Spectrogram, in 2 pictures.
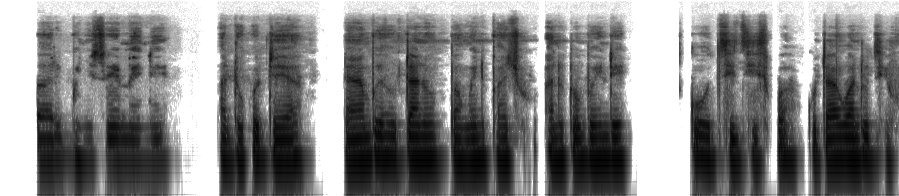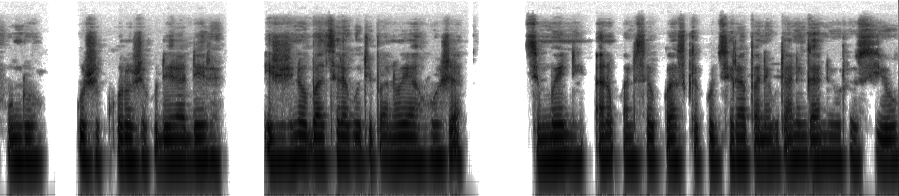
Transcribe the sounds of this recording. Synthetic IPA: aɾibʱwiɲisojeme̞ne̞ | madʱo̞kodʱeja | nanambujautano̞pamwe̞nipat͡ʃo̥ano̞to̞mboe̞nde | kod͡zid͡ziswakutiawandud͡ze̞fundo̞ | kuʐiko̞ɾo̞ʐe̞kuɗe̞ɾaɗe̞ɾa | iʐiʐino̞ɓat͡siɾakut̬ipano̞ujaɦoʃa̰ | d͡zimwe̞niano̞kwanisakukwas̬i̥kakud͡ziɾapane̞kutiane̞ŋɡeaneuruziwo

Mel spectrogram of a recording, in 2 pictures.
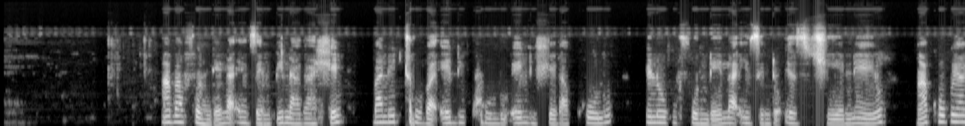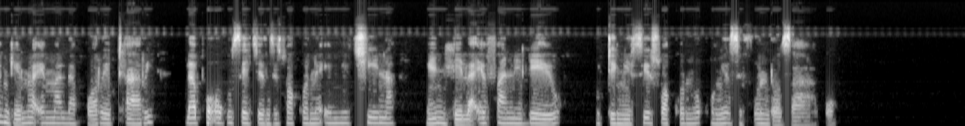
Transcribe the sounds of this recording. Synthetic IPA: aβafundʱɛla̰ʔɛzempʼilaɣaɬɛ | βaletʰuβaʔelikʰuluʔeliɬɛɣakʰulu | ɛloɣufundʱɛlaʔizintʼɔʔezit͡ʃʼijɛnɛːjɔ | ŋakʰɔɣujaŋɛnwaʔɛmalab̥ʱɔɾatʰari | lapʰɔʔoɣusɛt͡ʃʼend͡zʱiswakʰɔnaʔemit͡ʃʼina | ŋɛnd͡ɮʱɛla̰ʔɛfanɛlɛjɔ | ɣud̥ʱiŋisiswakʰɔnɔkʰɔŋezifundʱɔzaːβɔ

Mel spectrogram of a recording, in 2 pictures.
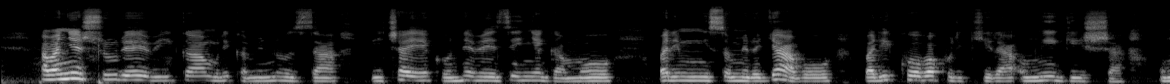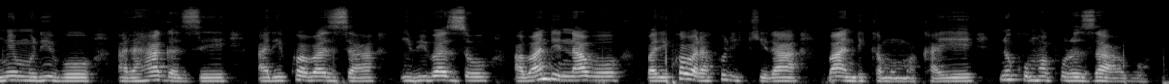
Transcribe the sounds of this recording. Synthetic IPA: aβaɲe̞ːʃuɾeβiːɡamuɾikaminuːza | βiːt͡ʃaje̞kuːn̥e̞βe̞ziɲeɡamo | βaɾimŋiːso̞me̞ɾo̞ɾɟaːβo̞ | βaɾikʰo̞βakuɾikʰiɾaʔumŋiːɡiːʃa | umŋe̞muɾiβo̞ | aɾaɦaɡaze̞ | aɾikwaβaza | iβiβazo̞ | aβaːndinaβo̞ | βaɾiko̞βaɾakuɾikʰiɾa | βaːndikamumakʰaje̞ | no̞kuːmhapuɾo̞zaːβo̞

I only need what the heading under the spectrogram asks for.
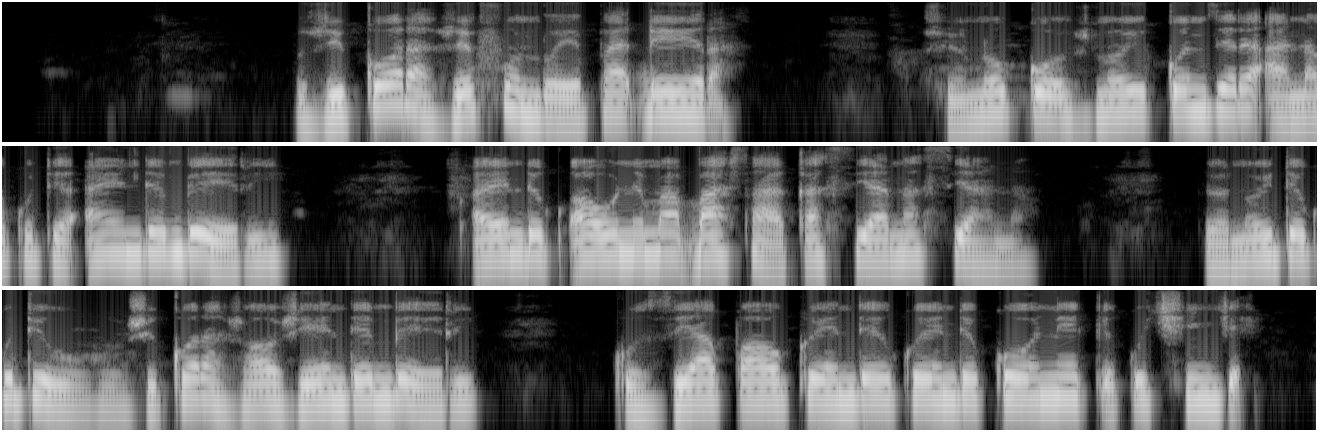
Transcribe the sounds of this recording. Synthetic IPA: ʐiko̞ɾaʐe̞fundo̞je̞paɗe̞ɾa | ʐʐinoiko̞nze̞ɾaʔanakutiʔae̞nde̞mbe̞ri | aeeaone̞maɓasaːkasijanasijana | ʐano̞itakutiʐiko̞ɾaʐaoʐie̞nde̞mbe̞ri | kuzijakwaokuendekue̞nde̞kuone̞ke̞kut͡ʃiːnd͡ʒe

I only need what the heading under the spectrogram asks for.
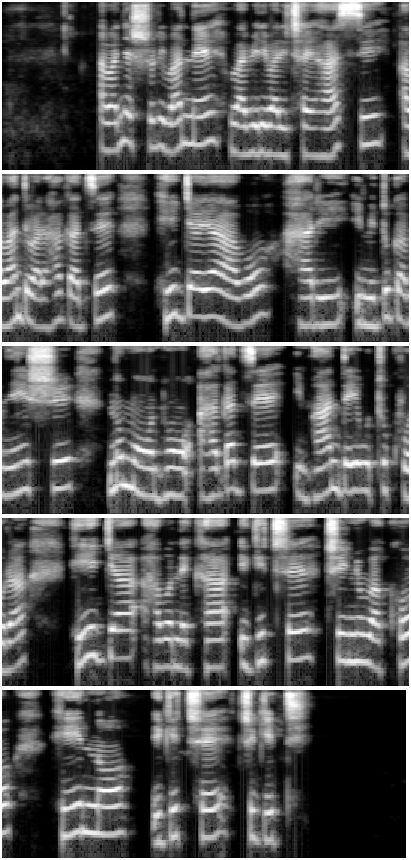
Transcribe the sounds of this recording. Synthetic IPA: aβaɲe̞ːʃuːɾiβane̞βaβiɾiβaɾiːt͡ʃaje̞ɦaːsiaβaːndiβaɾaɦaɡaze̞hiɟajaːβo̞haɾiːmiduɡamɲiːnʃinumuːnhuaɦaɡaze̞imhaːnde̞juɡutukʰuɾahiːɟahaβo̞ne̞kʰaiɡit͡ʃe̞t͡ʃiːɲuβakʰo̞hino̞ | iɡit͡ʃe̞t͡ʃiɡitʰi̥

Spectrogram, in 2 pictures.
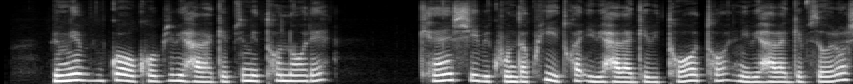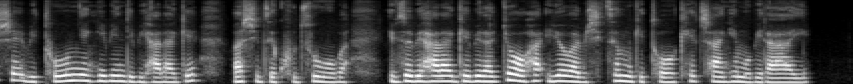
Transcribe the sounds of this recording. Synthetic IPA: βimŋebɡo̞ːkʰo̞bjiβiɦaɾaɡe̞vjimitʰo̞no̞ɾe̞ | kʰe̞ːnʃiβikʰuːndakwiːtwaʔiβihaɾaɡe̞βitʰo̞tʰo̞niβiɦaɾaɡe̞vjo̞ːɾo̞ʃe̞βitʰumɲe̞ŋ̥iβiːndiβiɦaɾaɡe̞βaʃize̞kʰuzuːβa | ivjo̞βiɦaɾaɡe̞βiɾabɟo̞ːɦaʔijo̞βaβiʃi̥t͡se̞muɡitʰo̞kʰe̞t͡ʃaːŋ̥ɦe̞muβiɾaːji

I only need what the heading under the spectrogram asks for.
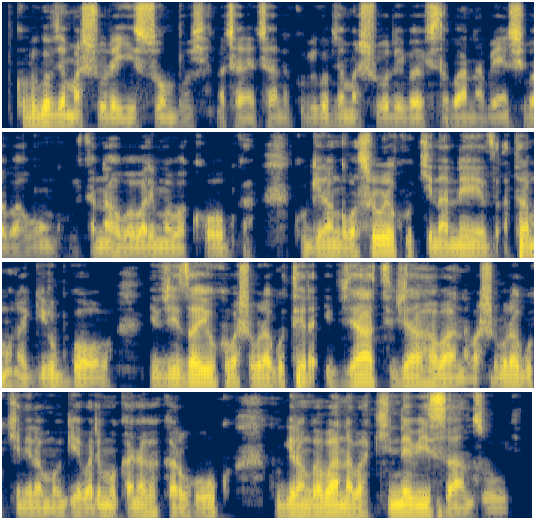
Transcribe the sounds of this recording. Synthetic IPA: kuβiɡo̞vjamaʃuːɾe̞jiːsuːmbujenat͡ʃaːne̞t͡ʃaːne̞kuβiɡo̞vjamaʃuːɾe̞βiβaβifi̥seaβaːnaβe̞ːnʃiβaβahuːŋɡuekʰanahoβaβaɾimŋaβakʰo̞̰ːb̚ɡakuɡiɾaŋɡo̞βaʃo̞βo̞ɾe̞kukʰinane̞ːzaːtʰaumuːn̥uhaɡiɾub̚ɡo̞ːβa | ivjiːzajuːko̞βaʃo̞βo̞ɾaɡutʰe̞ːɾa̰ʔivjaːt͡sivjaːɦaβaːnaβaʃo̞βo̞ɾaɡukʰiniɾamuɡiheβaɾimukaːɲakakʰaɾuhuko̥kuɡiɾaŋɡoaβaːnaβakʰine̞βisaːnzuje

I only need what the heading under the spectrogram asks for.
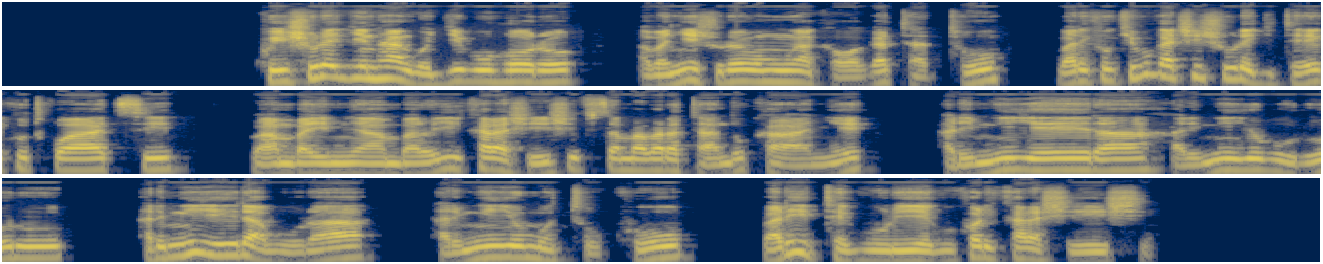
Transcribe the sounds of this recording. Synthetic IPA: kwiːʃuːɾe̞ɾɟiːnhaːŋɡo̞ɟiβuɦo̞ɾo̞ | aβaɲe̞ʃuːɾeβomumŋaːkawaɡatʰatʰu | βaɾikukiβuɡat͡ʃiʃuːɾe̞ɡite̞jekutwaːt͡si | βaːmbajimɲaːmbaɾo̞jikaɾaʃiːʃifi̥samaβaɾataːndukʰaɲe̞ | haɾimŋije̞ːɾahaɾimŋijuβuɾuɾu | haɾimŋiːjiːɾaβuɾa | haɾimŋijumutʰukʰu | βaɾitʰe̞ɡuɾije̞ɡuko̞ɾikaɾaʃiːʃi

